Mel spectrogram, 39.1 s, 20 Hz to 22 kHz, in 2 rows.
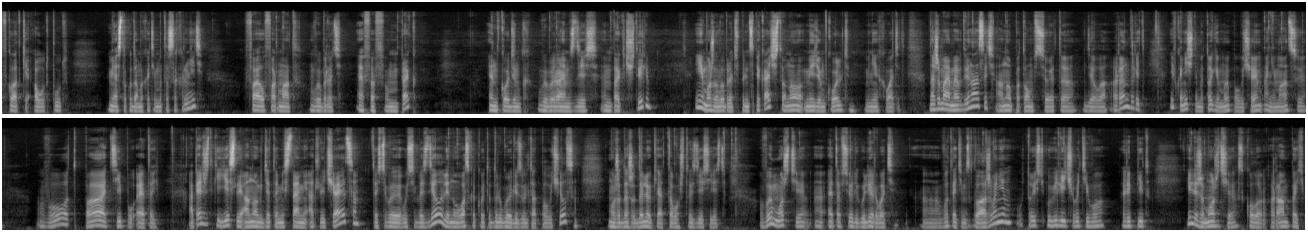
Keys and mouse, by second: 32.7-35.4 middle drag, 35.4-39.1 drag.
